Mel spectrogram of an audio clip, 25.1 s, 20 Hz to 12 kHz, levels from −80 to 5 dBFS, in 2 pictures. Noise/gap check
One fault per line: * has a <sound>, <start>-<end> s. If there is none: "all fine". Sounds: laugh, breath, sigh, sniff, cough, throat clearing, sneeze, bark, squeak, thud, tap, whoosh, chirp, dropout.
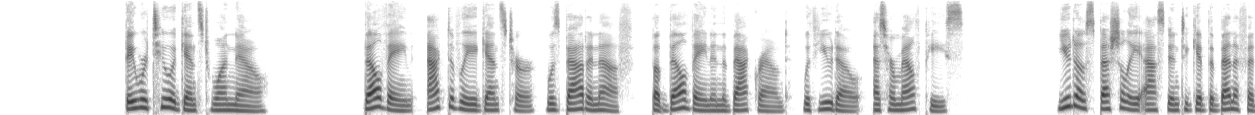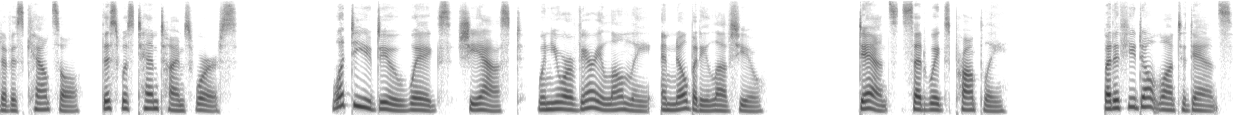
all fine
